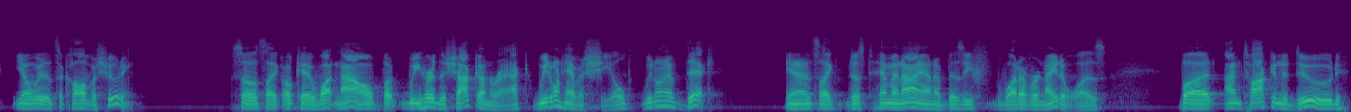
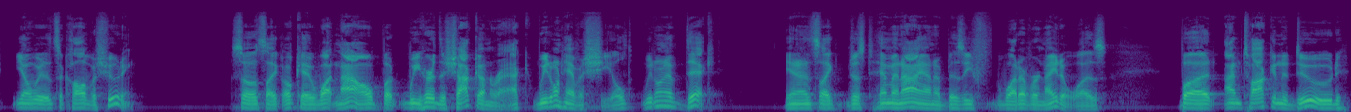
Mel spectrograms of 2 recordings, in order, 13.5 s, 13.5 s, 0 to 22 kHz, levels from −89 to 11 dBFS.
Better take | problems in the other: second | muffled; very; fading above 2 kHz

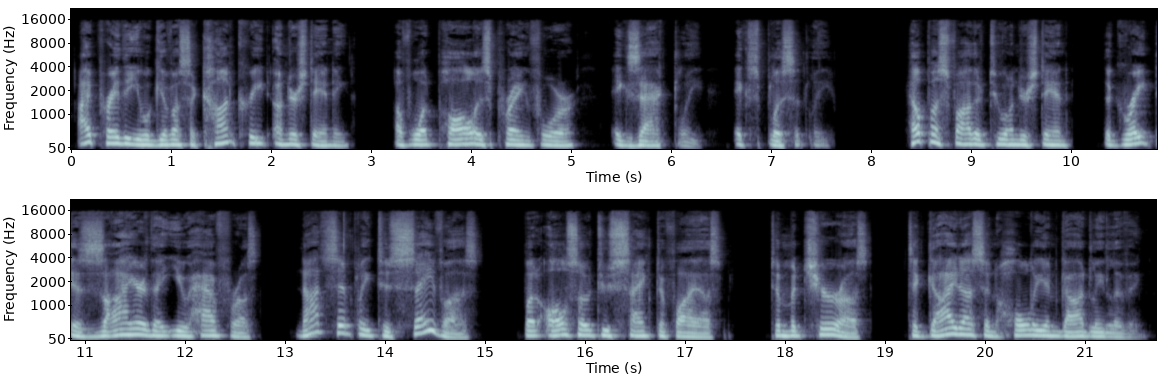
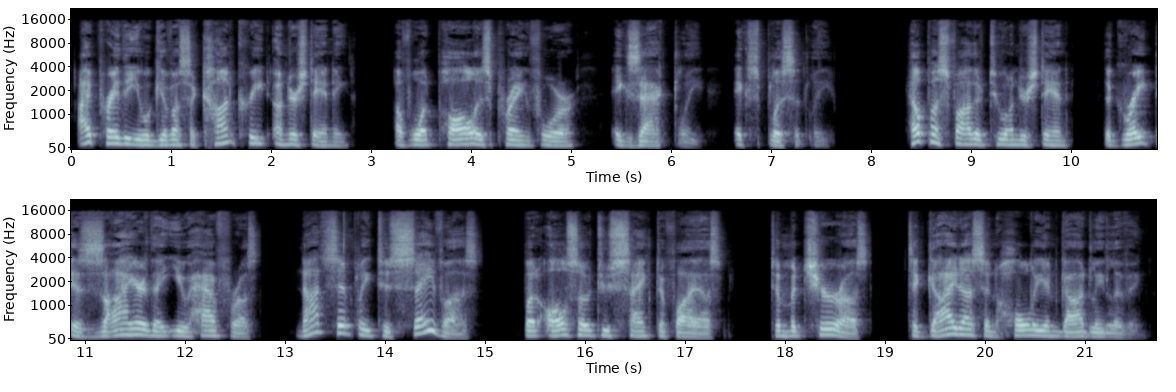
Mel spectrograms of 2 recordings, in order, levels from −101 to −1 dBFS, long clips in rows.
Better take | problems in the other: first | thin; somewhat; fading below 300 Hz

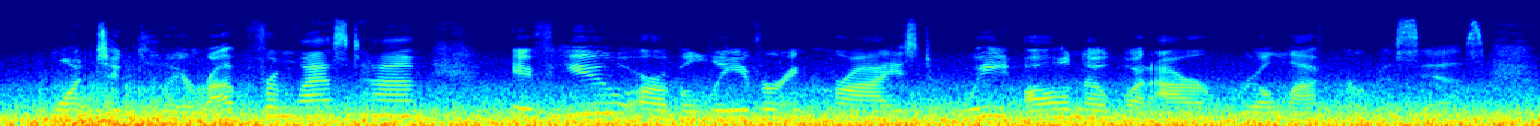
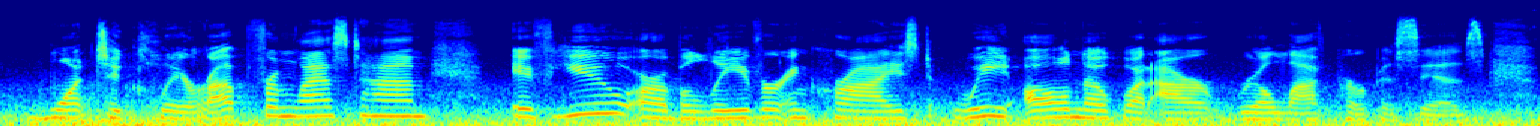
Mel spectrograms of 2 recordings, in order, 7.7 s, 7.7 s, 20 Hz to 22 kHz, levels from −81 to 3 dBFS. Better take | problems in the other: second | wind noise on the microphone; heavy; 3 dB below the speech; occasional gusts in the second

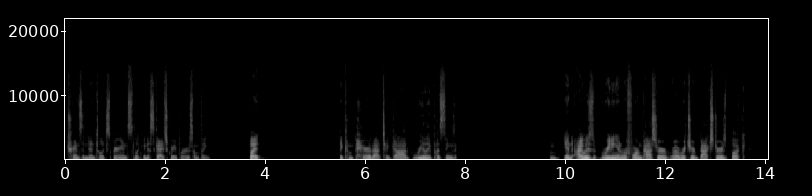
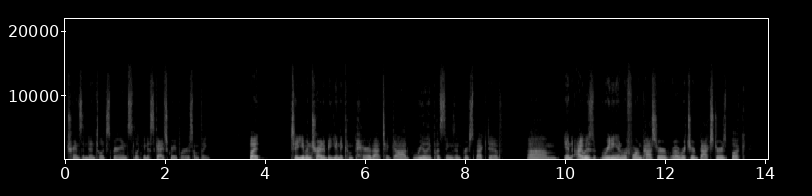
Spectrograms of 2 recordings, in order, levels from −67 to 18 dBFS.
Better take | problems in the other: second | audio cutting out; at 4 s for 1.5 s and at 8 s for 2 s

